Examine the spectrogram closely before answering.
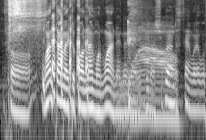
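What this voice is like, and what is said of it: Strong Italian accent. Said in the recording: “every strong accent is good ... This is my accent ... my accent is, I can't lose it anymore. ... I can speak very Sicilian too, dialect.”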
